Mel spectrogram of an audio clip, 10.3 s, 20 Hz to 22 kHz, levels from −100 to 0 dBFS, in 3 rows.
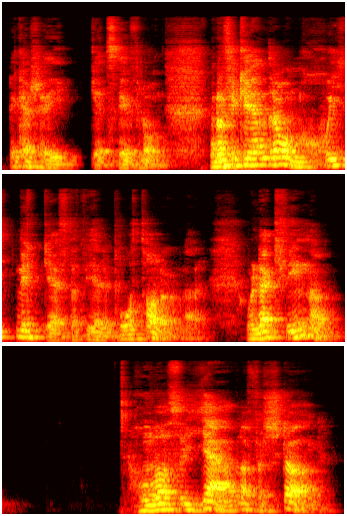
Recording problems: off-mic speech; far
room echo; noticeable; dies away in 0.3 s

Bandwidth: 15 kHz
